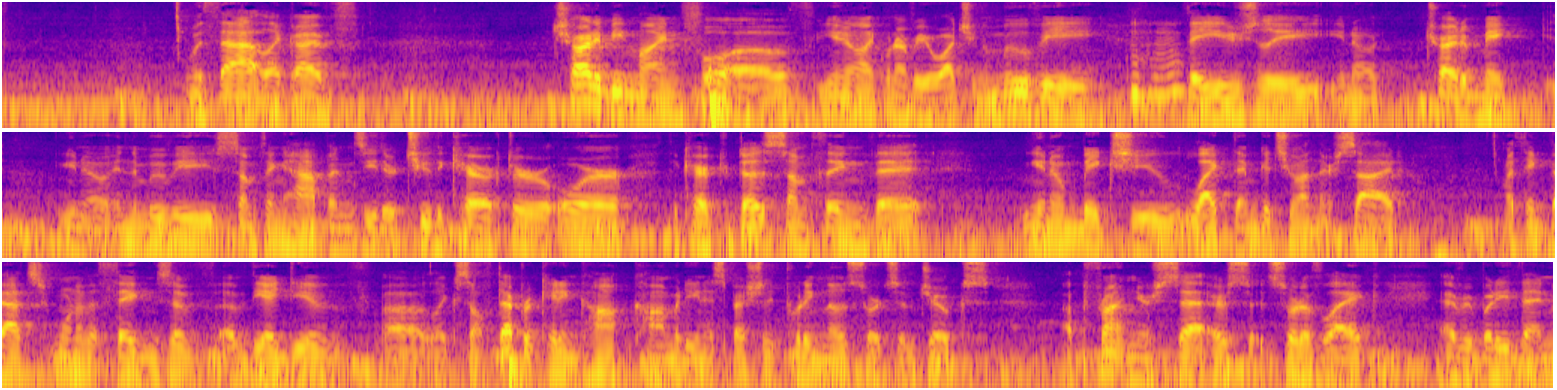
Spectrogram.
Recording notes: at Manhattan's famed Bunga's Den Bar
